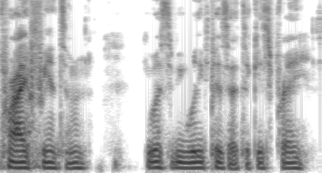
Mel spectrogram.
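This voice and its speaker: A man reading webcomic dialogue aloud in an informal way, loosely acting out the lines, with a gravelly, husky voice. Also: sits low, monotone, normal speed, dry recording, clean studio sound. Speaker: online comic reader.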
